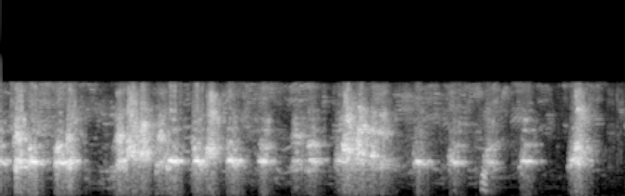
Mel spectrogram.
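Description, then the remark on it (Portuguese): Several dogs belonging to a man on a phone call bark in a steady string of sharp, overlapping yaps and woofs lasting about nine seconds, loud, with a muffled, narrow telephone-like quality. “Eita, que aí tem bastante cachorro.”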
